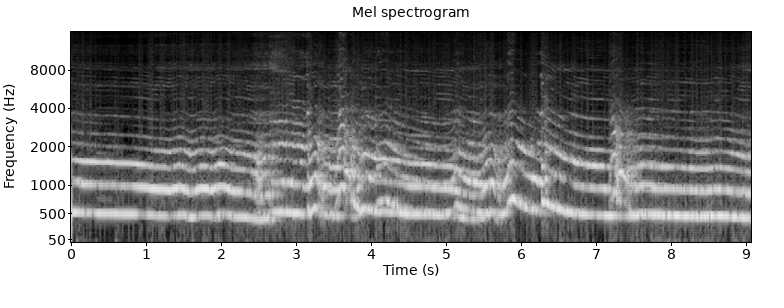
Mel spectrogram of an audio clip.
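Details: Two pet whippets, Max and Jake, howling together on request at home: long, steady, clear-toned howls held at one pitch, with a second voice breaking in with wavering, bending notes midway, continuous throughout.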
